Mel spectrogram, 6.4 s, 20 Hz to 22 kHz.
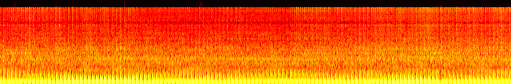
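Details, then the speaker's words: Poulan 12538 XT riding mower, 12.5 hp single-cylinder, 38-inch deck, final run after new carburetor fitted, brake on: steady putter about four firing pulses a second, even and unbroken; repair done, normal idle. "All right. So anyway, we got it fixed."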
